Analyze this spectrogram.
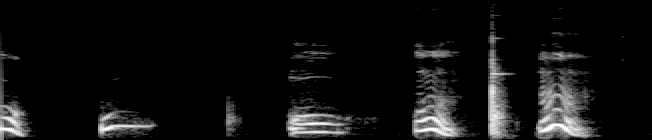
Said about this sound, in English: That was a good gulp, and I have finished my drink, and that always means the end.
